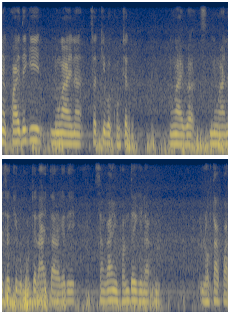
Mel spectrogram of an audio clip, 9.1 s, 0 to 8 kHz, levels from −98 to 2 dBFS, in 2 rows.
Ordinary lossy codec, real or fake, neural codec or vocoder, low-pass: none; real; none; 7.2 kHz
